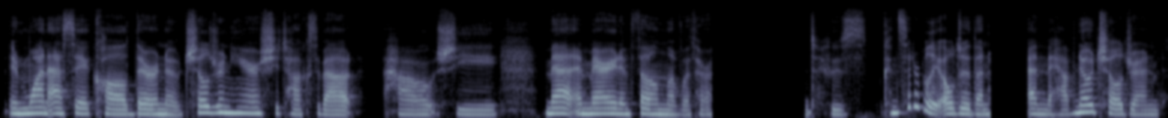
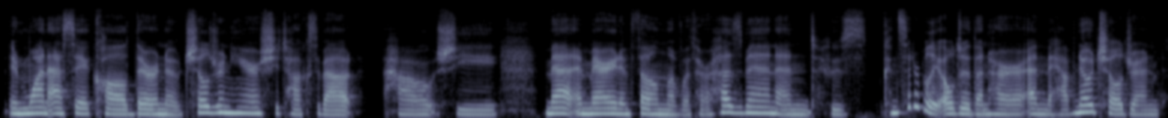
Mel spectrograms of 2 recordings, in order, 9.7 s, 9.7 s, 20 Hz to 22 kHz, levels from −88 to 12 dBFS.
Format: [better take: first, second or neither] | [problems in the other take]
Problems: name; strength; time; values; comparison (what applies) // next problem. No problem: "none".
second | audio cutting out; at 6 s for 1 s and at 8 s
